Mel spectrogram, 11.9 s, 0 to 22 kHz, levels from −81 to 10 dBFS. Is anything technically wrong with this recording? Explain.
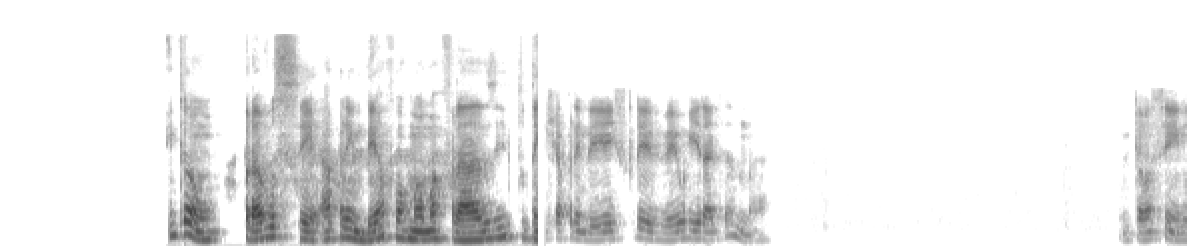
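Yes. At 5.37 s the sound drops out for 80 ms. It returns duller and quieter until the end. The input likely switched to a poorer device. Nothing above 4.8 kHz remains. The level falls about 10 dB, with new background noise about 40 dB down.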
